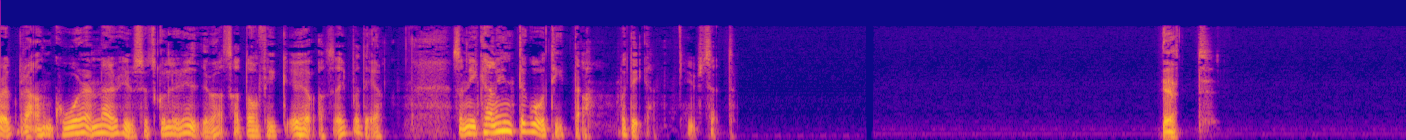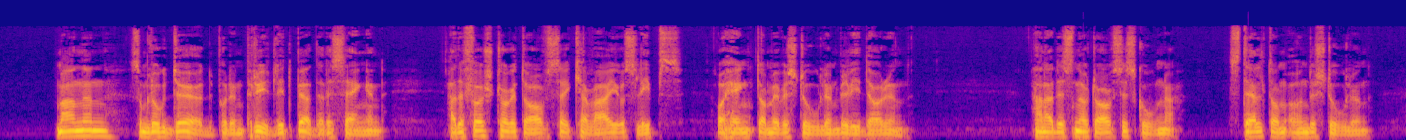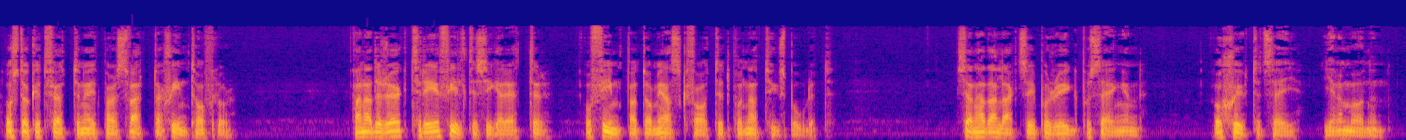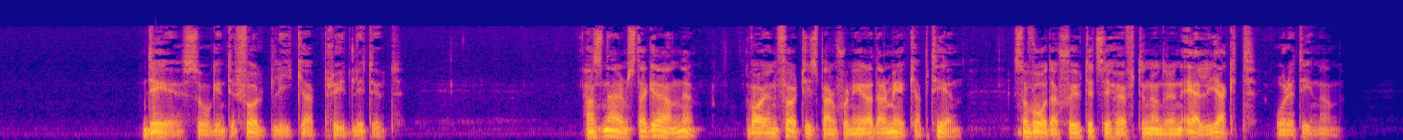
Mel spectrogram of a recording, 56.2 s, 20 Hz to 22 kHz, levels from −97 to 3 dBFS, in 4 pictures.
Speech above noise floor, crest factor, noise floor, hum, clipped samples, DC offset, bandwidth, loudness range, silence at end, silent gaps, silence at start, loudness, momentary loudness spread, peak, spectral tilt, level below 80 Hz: 63 dB; 18 dB; -79 dBFS; none; under 0.1%; under 0.1%; 11.5 kHz; 9 LU; 0.65 s; none; 0 s; -16 LUFS; 13 LU; 0 dBFS; -6 dB/octave; -44 dBFS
